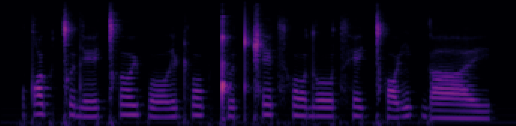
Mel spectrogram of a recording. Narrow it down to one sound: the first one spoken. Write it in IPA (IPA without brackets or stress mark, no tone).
tˤ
